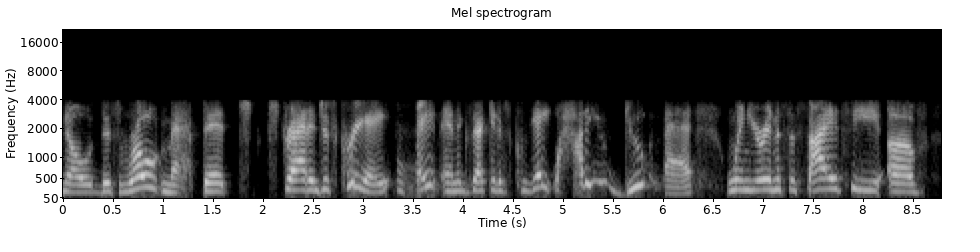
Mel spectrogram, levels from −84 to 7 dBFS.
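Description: Across the whole recording the speech is band-limited and slightly rough, with a thin, synthetic edge and nothing audible above 4 kHz. That is the signature of the G.729 codec, here at 8 kbit/s. Each 10 ms frame is rebuilt from a vocal tract filter, a pitch predictor and a handful of pulses rather than the original waveform, so the damage is plainly audible.

At 1.15 to 1.28 s, between "know this" and "that strategists create", the speech smears into a fading buzz or coloured noise. This is VoIP packet loss concealed by the speech codec. About 90 ms of audio went missing, which fits three lost packets, and the decoder stretched its last pitch and filter at falling gain until the signal returned. After "that strategists create", a longer fade runs from 3.38 to 3.62 s, covering roughly 150 ms of missing audio. The same happens from 5.92 to 6.05 s, just before "when you're in a", and again briefly at 7.83 to 7.87 s, where about 30 ms is lost. 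After each gap the voice stays weak or distorted for a moment while the decoder recovers.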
